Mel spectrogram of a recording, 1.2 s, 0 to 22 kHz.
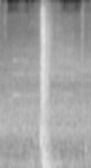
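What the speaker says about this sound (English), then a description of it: "you've gone from being an open top Roadster to a sealed roof coupe in about 15 seconds" A 2007 Mercedes-Benz SL550 roadster's retractable hard roof finishes closing with a single solid, close thunk as it locks into place, then quiet.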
